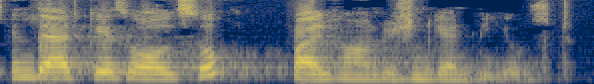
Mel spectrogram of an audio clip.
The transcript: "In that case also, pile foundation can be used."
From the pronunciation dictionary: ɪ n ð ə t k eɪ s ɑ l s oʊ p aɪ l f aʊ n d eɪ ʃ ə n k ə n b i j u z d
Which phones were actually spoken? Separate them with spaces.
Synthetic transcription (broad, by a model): ɪ n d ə t k eɪ s ɑ l s oʊ f aɪ l f aʊ n d eɪ ʃ ə n k ə n b i j u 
